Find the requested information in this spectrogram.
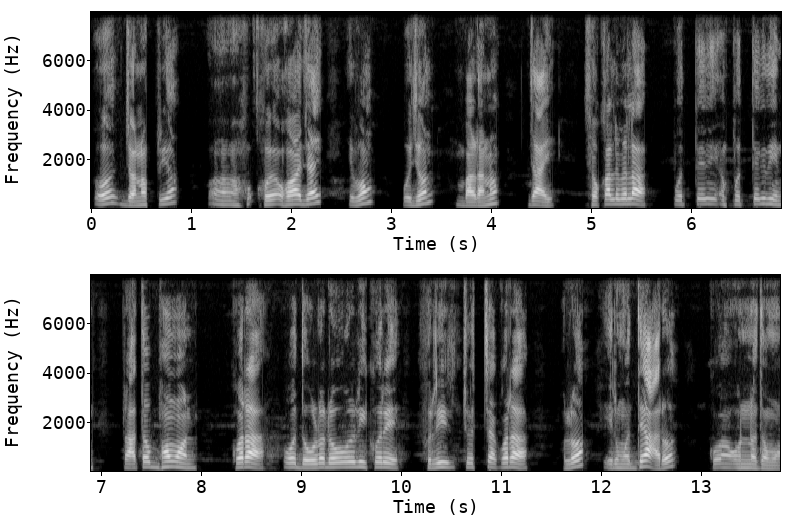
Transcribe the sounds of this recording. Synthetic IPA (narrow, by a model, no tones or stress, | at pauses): od͡ʒɔnɔpɾijo | hɦɔwad͡ʒaj | eβɔŋ | od͡ʒon | baɽanɔ | d͡ʒaj | ʃɔkalbɛla | ppɾot̪jekd̪in | pɾat̪ɔbʱːɔmɔn | kɔɾaod̪ɔwɽɔɾɔɽikoɾe | pʰoɾiɾt͡ʃɔɾt͡ʃakɔɾa | ɦolo | eɾmod̪ʱːeaɾo | onːɔt̪̬ɔmo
